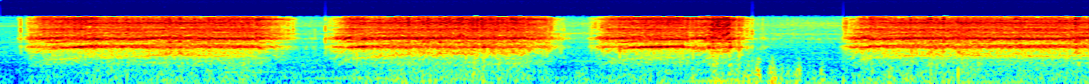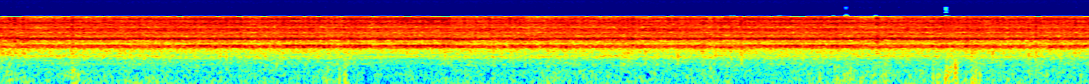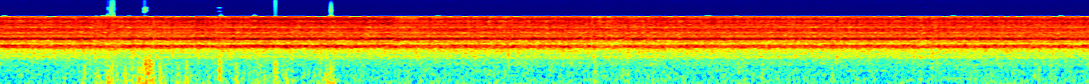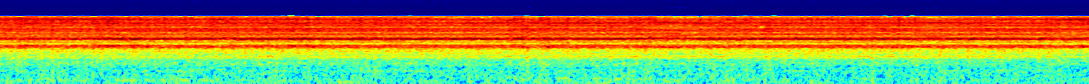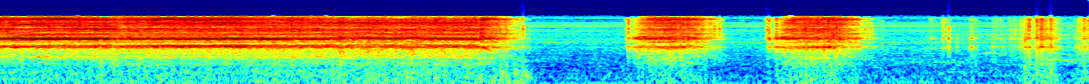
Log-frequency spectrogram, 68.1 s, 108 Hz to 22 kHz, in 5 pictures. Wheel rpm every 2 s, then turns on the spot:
110, 110, 120, 100, 60, 80, 160, 160, 160, 160, 160, 160, 160, 160, 160, 160, 160, 160, 160, 160, 160, 160, 160, 160, 160, 160, 160, 160, 160, 160, 50, 40, 40, 10.
66-68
